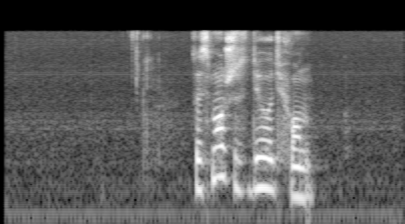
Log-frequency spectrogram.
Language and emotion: Russian, neutral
